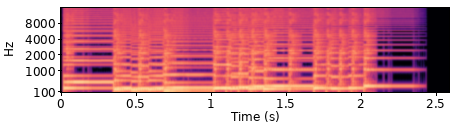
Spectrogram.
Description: Death; Tails' Sky Patrol; Game Gear; Master System

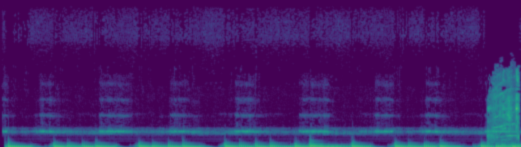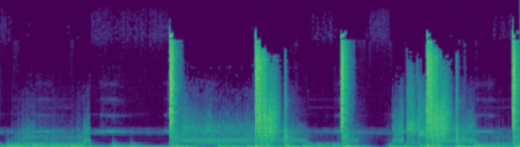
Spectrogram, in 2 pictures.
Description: round ten sec count

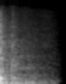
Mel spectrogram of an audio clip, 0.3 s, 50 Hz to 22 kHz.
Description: footstep metal low walk; ProSoundCollection v1 3 MONO Footsteps

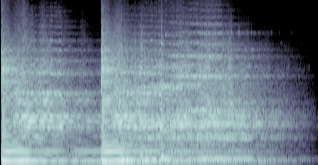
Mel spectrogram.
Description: Jingle Boss Fight Intro Jingle

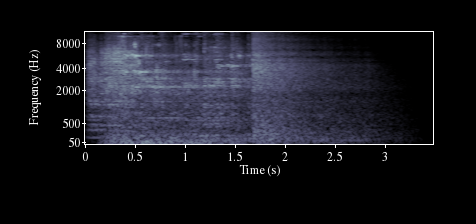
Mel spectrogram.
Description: Lair Gate Close; silent hill homecoming 2008 gamerip pc ps3 x360

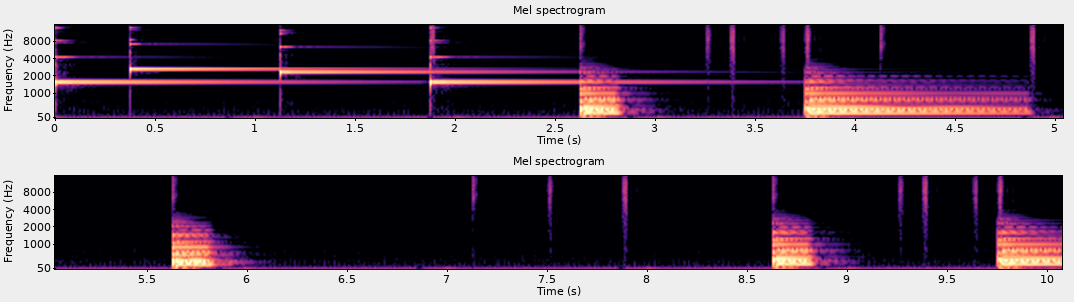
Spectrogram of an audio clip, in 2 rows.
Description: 6 PM (Rain); Animal Crossing Let's Go to the City

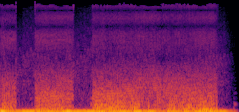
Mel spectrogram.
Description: effect pulse; lucius

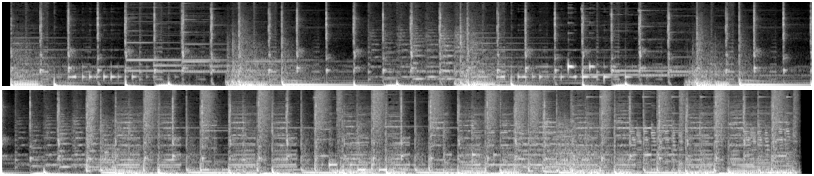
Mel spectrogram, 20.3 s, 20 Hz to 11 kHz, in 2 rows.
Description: In Game Music 20 Second Countdown; Kahoot

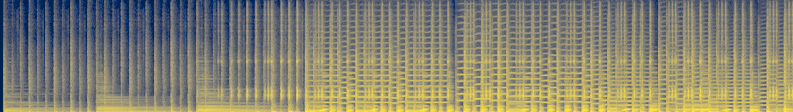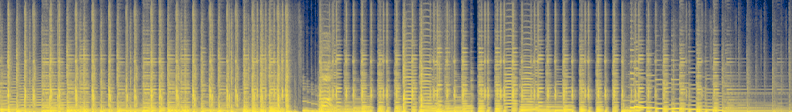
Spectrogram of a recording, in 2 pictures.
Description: Show Time - Flamenco; Mario Artist Talent Studio

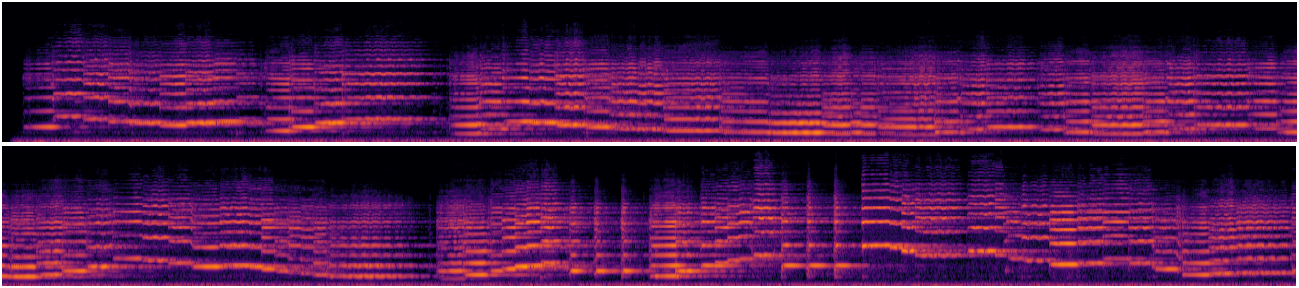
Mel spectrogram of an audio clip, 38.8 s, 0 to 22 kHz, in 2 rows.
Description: Violin; Dream Drama Story 13; ヘンリエッタのバイオリン; henrietta No Violin

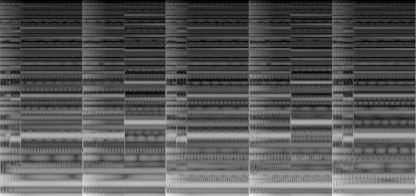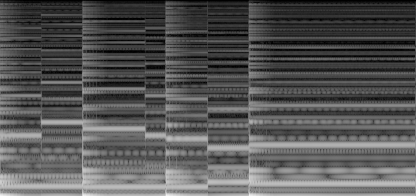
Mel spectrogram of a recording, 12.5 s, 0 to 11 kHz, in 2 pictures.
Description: Death; Hillsfar; PC-9801

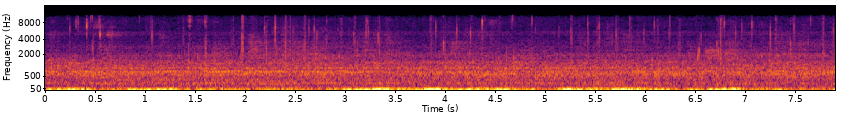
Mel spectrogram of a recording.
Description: Wet Cave; hidden deep windows gamerip 2022

